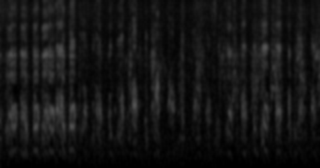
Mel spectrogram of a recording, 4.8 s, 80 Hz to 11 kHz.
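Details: Chukar partridges calling on a mountain in June 2018 around evening dusk while a wild bird is lured toward a trap; dense, loud, overlapping chuckling notes repeat about twice a second, with possibly more than one caller.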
